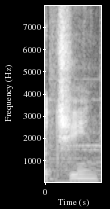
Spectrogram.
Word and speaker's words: Qing: los emperadores Qing o Qin, como quieran. Sé que se pronuncia Qin, pero me gusta Qing.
